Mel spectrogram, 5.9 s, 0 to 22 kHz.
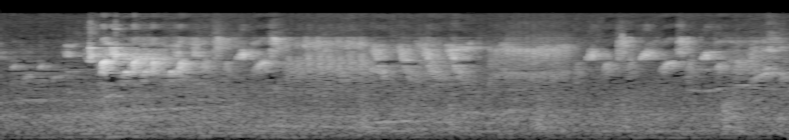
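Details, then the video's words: European goldfinch kept in a cage, its song a fast run of bright tinkling notes and short buzzy trills, with a sharp loud phrase near the beginning followed by steady chattering. "حسون رقم 2"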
